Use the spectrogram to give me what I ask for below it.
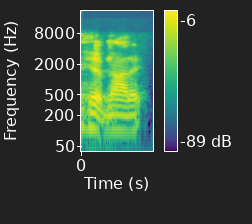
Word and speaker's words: Hpnotiq: Well, flip the N and the O, but basically, it's it, there's no Y in hypnotic.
